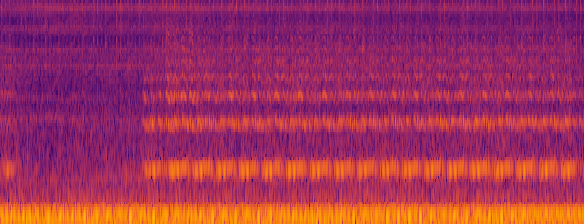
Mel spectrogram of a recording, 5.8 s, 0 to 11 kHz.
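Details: Freshly built 400hp RB25 turbo Nissan S13 on Power FC, just warmed up, first runs: thin steady squeal over an even idle, holding pitch; source unknown, owners unsure if it is just warm-up.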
